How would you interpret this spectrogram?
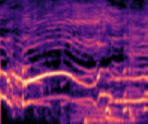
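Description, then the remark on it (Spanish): A recorded man's drawn-out vocal moan played as a sound effect, loud, holding a wavering pitch that dips and rises before trailing off, with some lower voiced sounds underneath toward the end. “¡Basta de poner mi gemido!”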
